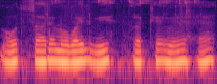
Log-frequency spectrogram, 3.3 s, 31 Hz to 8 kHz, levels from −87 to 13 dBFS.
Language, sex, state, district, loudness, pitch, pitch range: Hindi, male, Uttar Pradesh, Saharanpur, -13 LUFS, 140 Hz, 135-145 Hz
